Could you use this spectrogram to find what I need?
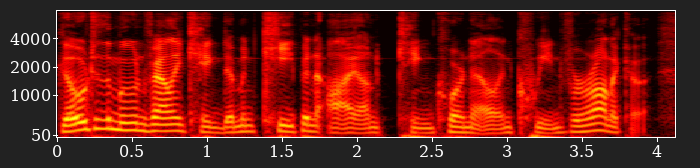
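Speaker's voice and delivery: plain reading voice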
